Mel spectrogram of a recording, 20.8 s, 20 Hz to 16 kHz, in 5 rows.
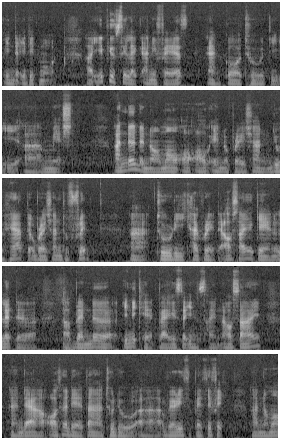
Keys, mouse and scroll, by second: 0.9 3, 1.3 click, 4.7 click.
